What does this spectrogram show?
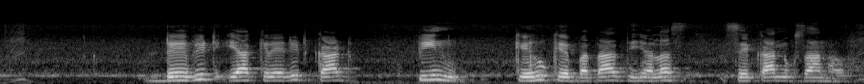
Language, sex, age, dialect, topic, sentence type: Bhojpuri, male, 31-35, Southern / Standard, banking, question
